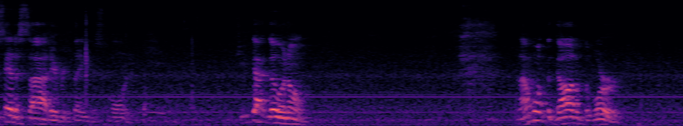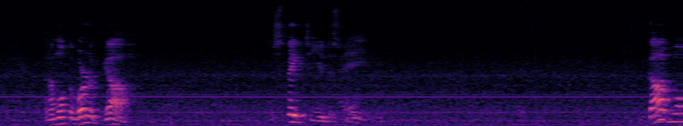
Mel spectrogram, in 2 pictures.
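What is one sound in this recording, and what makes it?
A man speaks slowly and calmly through a microphone in a large room, with pauses between phrases.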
